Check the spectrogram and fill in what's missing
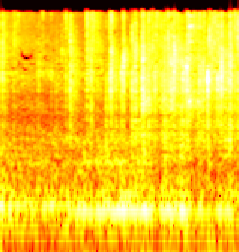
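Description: Nigella seeds hit hot oil with a burst of crackling sizzle that grows denser and louder, popping in quick irregular spurts.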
